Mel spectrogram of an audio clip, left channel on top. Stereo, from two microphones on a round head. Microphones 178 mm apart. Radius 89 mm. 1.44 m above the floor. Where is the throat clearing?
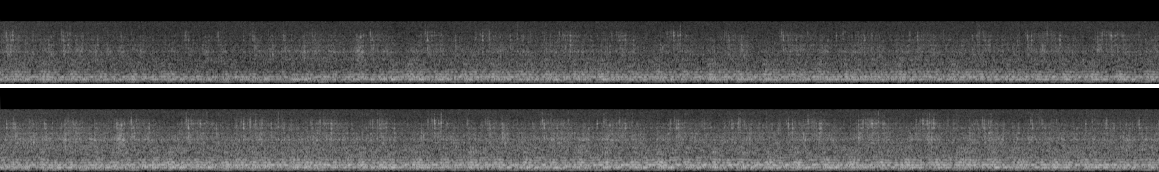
I don't hear throat clearing.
